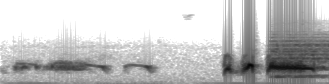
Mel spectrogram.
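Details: Captive decoy spotted dove cooing to lure wild doves: soft, low wavering coos, a pause, then a louder three-part coo ending in a drawn-out note.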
